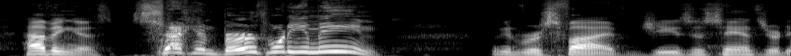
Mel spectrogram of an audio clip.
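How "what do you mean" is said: pitched much higher in disbelief; a baffled man who can't believe it; incredulous question. Retold or imitated. Nicodemus baffled by born again.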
